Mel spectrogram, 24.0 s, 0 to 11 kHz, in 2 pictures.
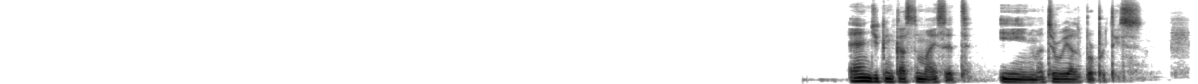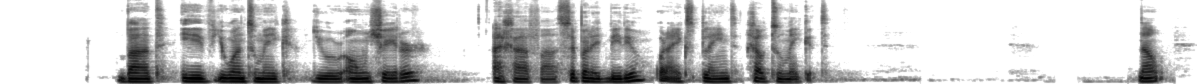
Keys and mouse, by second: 0.0 s, 0.4 middle click, 0.9 middle click, 1.2 shift+middle click, 1.7 click, 3.0 click, 3.2 s, 3.8 click, 4.7 click, 9.4 click, 10.8 click, 12.5-14.7 drag, 18.7 middle click, 18.8 middle click, 21.8 KP_Divide, 22.4 middle click, 23.5-23.9 middle drag.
